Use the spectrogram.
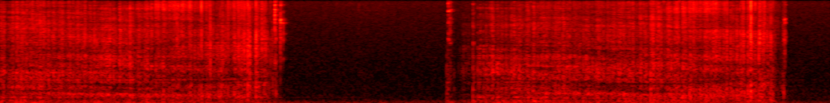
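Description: A steel pinwheel roller is rolled across the top of a solid, packed rectangular slab of purple kinetic sand resting on a white surface, pricking and scratching it. It makes a dense, crunchy scratching with a low rumble underneath. The sound drops to near quiet for about a second and a half, then the crunching resumes until it cuts off near the end.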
